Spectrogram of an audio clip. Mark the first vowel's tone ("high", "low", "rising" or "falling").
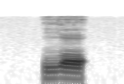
low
